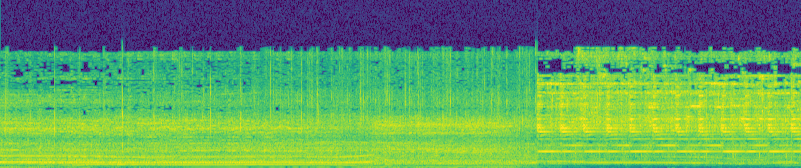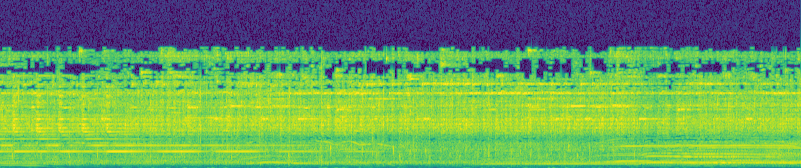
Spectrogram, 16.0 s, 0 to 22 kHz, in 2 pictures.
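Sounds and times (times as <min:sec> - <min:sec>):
crowd cheering: 0:00.0 - 0:16.0.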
